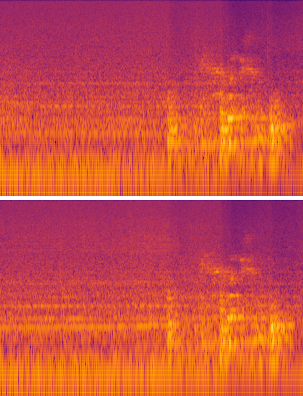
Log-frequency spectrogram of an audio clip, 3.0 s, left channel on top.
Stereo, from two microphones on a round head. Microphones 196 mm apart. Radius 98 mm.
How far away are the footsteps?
About 2.5 m.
